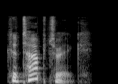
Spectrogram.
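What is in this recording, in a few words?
"catoptric", British English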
